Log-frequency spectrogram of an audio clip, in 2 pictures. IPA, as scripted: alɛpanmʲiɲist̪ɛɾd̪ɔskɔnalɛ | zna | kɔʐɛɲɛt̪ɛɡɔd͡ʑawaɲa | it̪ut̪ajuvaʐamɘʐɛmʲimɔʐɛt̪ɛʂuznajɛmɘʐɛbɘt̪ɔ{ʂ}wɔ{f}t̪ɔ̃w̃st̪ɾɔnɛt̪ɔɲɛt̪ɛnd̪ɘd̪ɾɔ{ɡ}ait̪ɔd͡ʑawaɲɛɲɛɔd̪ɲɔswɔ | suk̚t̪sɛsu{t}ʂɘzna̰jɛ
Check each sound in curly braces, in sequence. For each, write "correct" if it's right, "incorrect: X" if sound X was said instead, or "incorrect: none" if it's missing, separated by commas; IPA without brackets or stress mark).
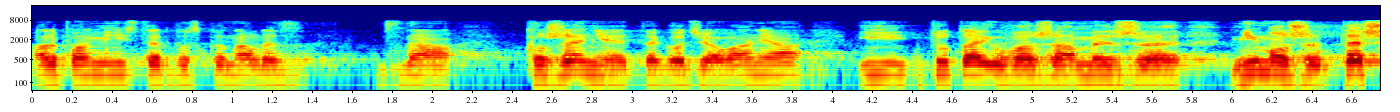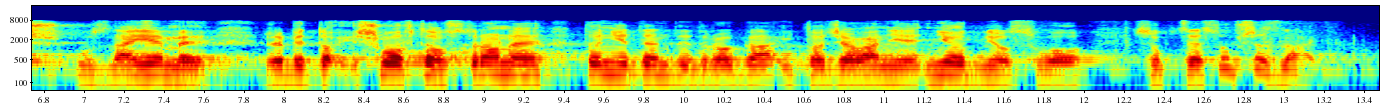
correct, correct, correct, incorrect: p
